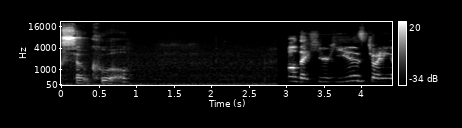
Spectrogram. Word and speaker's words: Sokol: And then he also likes to remind us that his name, if we say it correctly, sounds like so cool.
